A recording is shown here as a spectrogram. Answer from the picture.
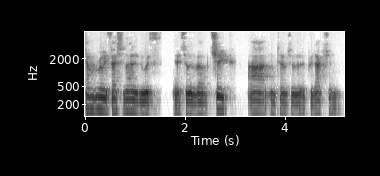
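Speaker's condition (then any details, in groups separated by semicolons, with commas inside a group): Parkinson's disease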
